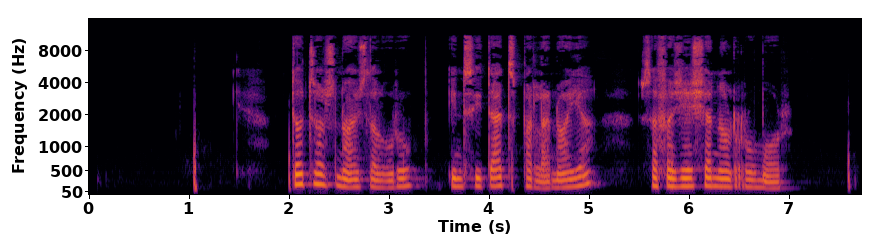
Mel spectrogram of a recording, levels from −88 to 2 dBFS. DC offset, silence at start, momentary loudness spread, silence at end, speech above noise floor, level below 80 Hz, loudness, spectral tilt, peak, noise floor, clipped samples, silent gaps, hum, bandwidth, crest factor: under 0.1%; 1.05 s; 18 LU; 0.1 s; 51 dB; -76 dBFS; -27 LUFS; -3.5 dB/octave; -10 dBFS; -78 dBFS; under 0.1%; none; none; 11.5 kHz; 18 dB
